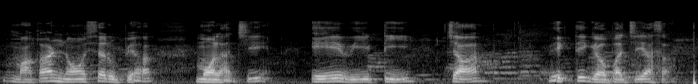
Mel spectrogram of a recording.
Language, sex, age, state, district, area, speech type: Goan Konkani, male, 18-30, Goa, Salcete, urban, read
